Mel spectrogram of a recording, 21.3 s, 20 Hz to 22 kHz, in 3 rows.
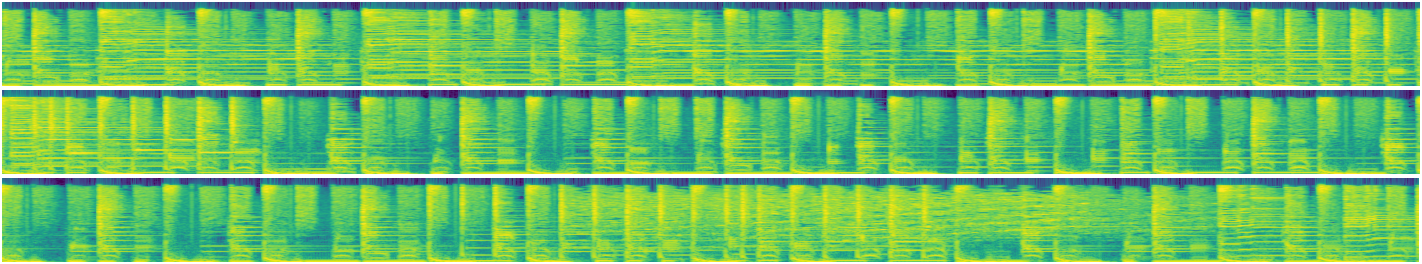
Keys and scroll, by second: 1.3 ctrl+d, 2.2 s, 5.3 space, 5.6 v, 16.6 space, 17.3 Tab, 20.6 F9.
